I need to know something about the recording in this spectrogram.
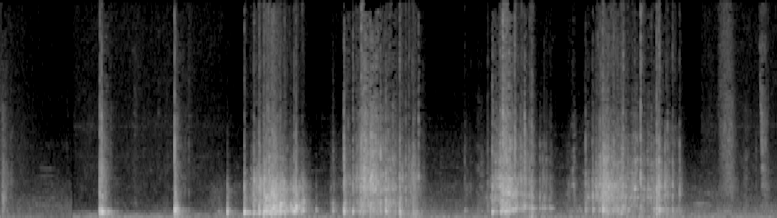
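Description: Ice cubes clatter into plastic cups.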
